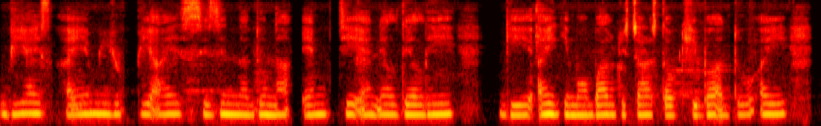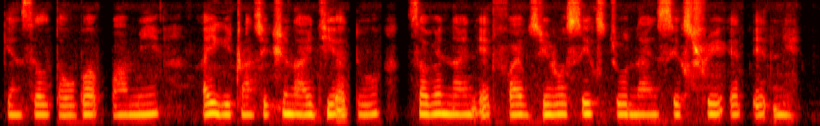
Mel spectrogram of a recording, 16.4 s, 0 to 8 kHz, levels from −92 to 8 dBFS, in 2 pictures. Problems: none marked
